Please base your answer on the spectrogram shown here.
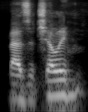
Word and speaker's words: Mazzucchelli: This is by Frank Miller and David Mazzucchelli, I believe is how you pronounce it.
